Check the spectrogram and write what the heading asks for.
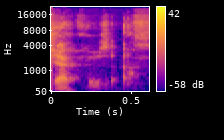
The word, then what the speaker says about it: Yakuza: Is it pronounced Yakuza? It is pronounced Yakuza. That is correct.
